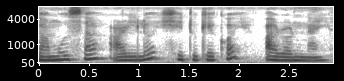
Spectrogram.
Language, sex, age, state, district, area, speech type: Assamese, female, 30-45, Assam, Sonitpur, rural, spontaneous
